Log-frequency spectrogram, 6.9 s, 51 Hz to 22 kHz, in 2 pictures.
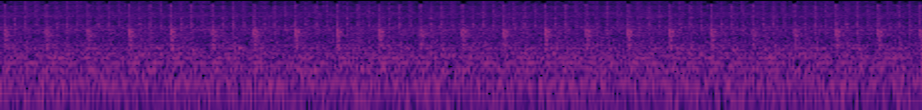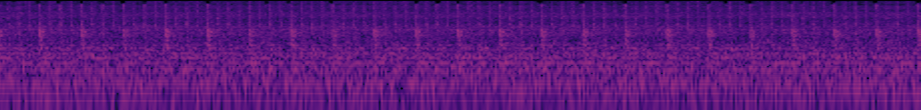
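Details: VW Polo sedan, cold start at idle: a sharp, regular ticking knock of about two a second, steady throughout. The knock reportedly fades after about 4 minutes 40 seconds, near 55 degrees. Source unknown.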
